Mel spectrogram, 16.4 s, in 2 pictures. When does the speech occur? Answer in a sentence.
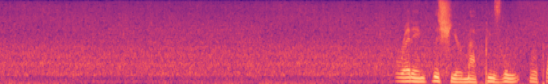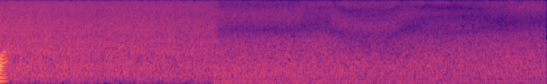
You can hear the speech from 6.0 to 8.3 s.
